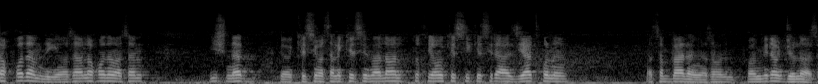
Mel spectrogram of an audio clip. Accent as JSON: {"language": "Persian", "town": "Aligudarz", "region": "Lorestan", "country": "Iran"}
